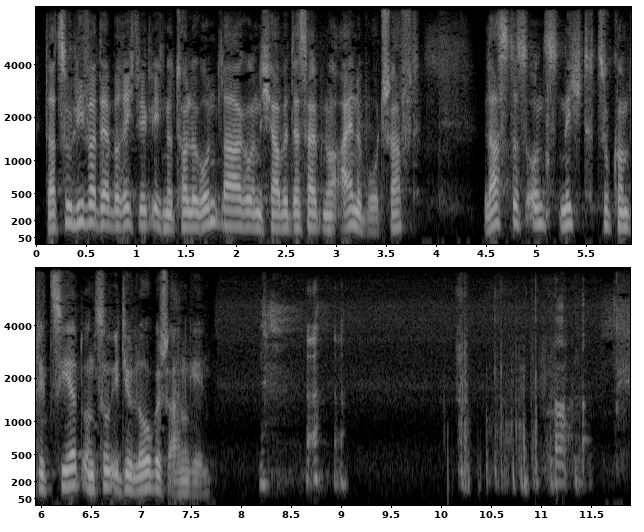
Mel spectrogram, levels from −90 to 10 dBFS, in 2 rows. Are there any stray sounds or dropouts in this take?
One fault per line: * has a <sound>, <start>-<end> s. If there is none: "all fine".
* has a laugh, 8.2-9.1 s
* has a laugh, 10.0-11.6 s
